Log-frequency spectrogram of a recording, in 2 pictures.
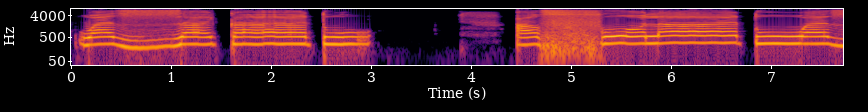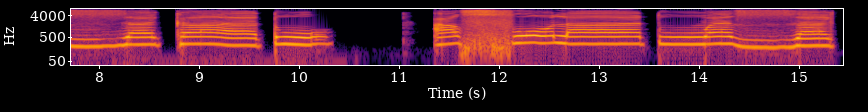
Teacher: Dari wa langsung melebur ke zai.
